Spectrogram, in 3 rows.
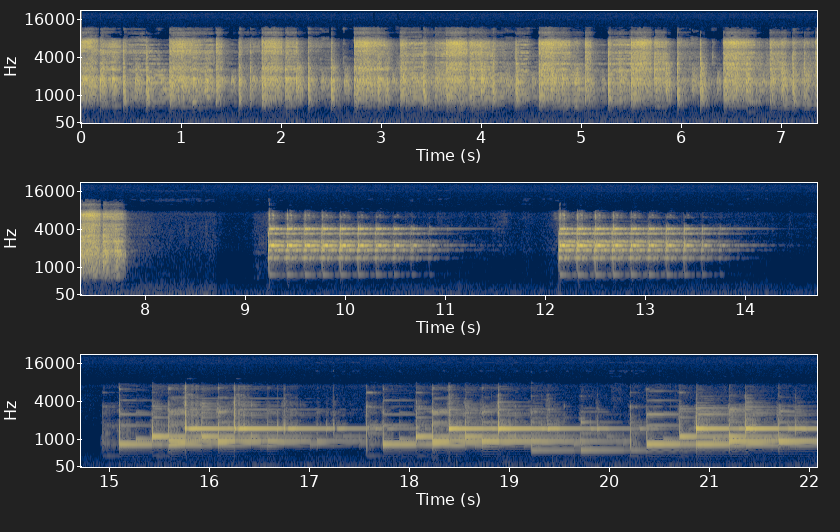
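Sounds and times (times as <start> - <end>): bell-like trill ringtone: 0.0 - 7.8, 9.2 - 11.2, 12.2 - 14.3, 15.0 - 22.0
marimba-like ringtone melody: 0.0 - 7.8, 15.0 - 22.0.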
